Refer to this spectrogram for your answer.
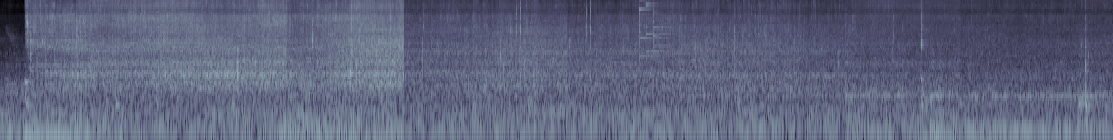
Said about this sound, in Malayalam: ചക്കക്കുരു നന്നായിട്ട് ഫ്രൈ ആയിട്ടുണ്ട്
